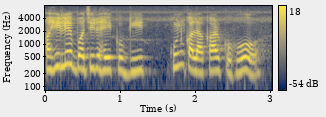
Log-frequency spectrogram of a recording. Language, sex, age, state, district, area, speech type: Nepali, female, 18-30, West Bengal, Kalimpong, rural, read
